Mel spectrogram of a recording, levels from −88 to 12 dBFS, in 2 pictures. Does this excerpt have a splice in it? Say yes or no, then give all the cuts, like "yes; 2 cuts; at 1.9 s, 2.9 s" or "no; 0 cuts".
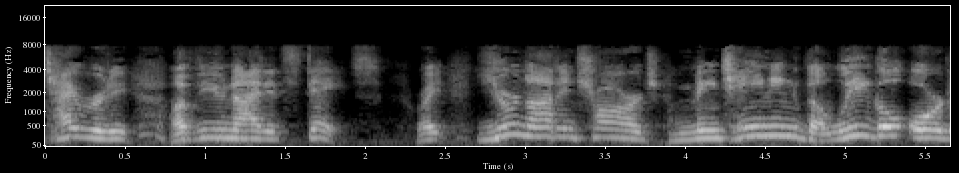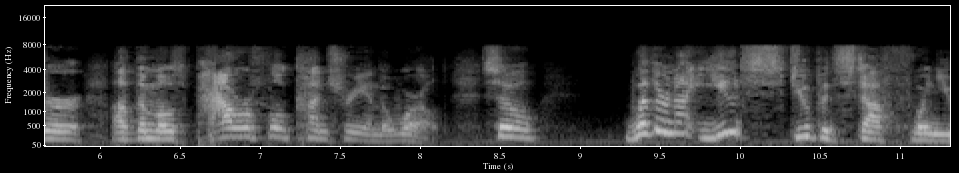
yes; 2 cuts; at 3.9 s, 10.0 s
